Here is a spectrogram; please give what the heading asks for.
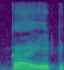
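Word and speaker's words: kite: हमने पढ़ा है बाइट तो के आई टीई को क्या बोलेंगे बोलेंगे हम काइट क्या बोलेंगे काइट इसको हम किटे नहीं बोलेंगे हम बोलेंगे काइट बाइट काइट इसी तरीके से पढ़ेंगे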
